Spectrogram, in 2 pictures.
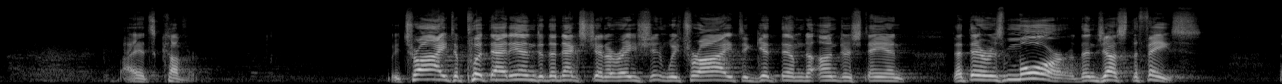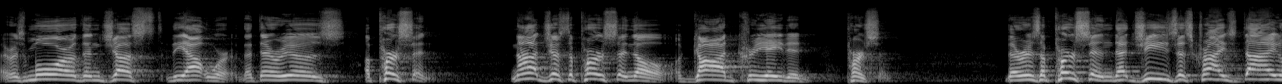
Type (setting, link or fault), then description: setting, large echoing room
